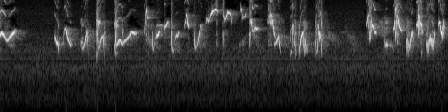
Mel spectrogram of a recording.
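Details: Dense, energetic twitter of high chirps and sliding notes from an American goldfinch, nearly unbroken apart from brief gaps near the start and just past three and a half seconds.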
